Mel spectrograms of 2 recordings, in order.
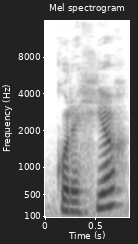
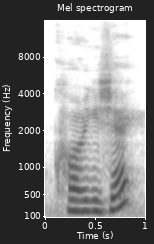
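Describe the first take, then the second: First: Corregir said the Spanish way, rolled r and a guttural g; Spanish pronunciation. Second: Corriger said the French way, uvular r and soft zh sound; French pronunciation. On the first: Learner contrasts the Spanish word with the French, Spanish pronunciation. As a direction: give corregir its Spanish sound. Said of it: "En espagnol". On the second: Learner gives the correct French word after the Spanish, French pronunciation. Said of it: "mais en, en français". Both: Shown as a demonstration.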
